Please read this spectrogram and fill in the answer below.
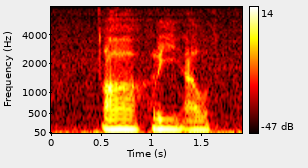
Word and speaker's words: Ariel: Ariel. It's like Greek pronunciation, Roman letters.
